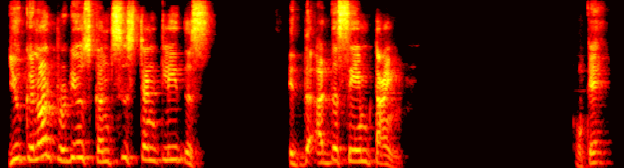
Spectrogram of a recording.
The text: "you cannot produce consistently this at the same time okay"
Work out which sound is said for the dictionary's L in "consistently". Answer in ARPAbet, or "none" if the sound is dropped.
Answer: L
